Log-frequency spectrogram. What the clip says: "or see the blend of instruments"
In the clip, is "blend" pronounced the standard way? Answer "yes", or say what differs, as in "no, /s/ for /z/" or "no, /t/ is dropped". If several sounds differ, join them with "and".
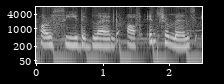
yes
